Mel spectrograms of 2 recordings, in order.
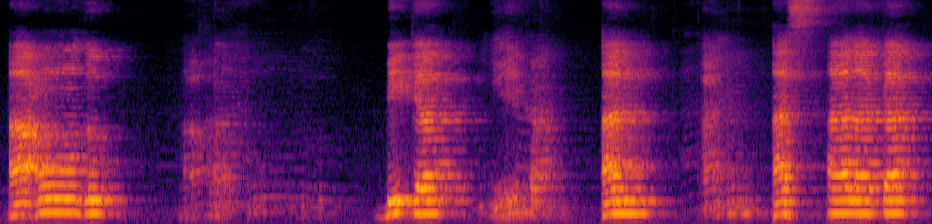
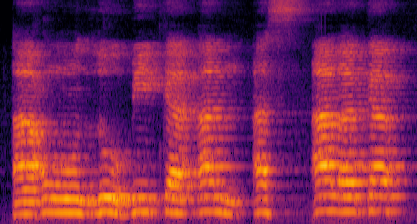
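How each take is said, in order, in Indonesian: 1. Frasanya dibaca dengan jeda di antara bagian-bagiannya. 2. Frasanya dibaca lancar tanpa jeda.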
